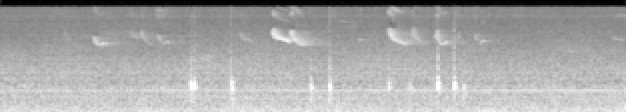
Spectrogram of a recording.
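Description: Birds chirping: short, high calls that fall in pitch, repeated every second or so. A scatter of sharp ticks comes in the middle, over a faint steady tone.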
